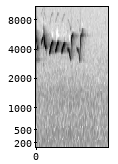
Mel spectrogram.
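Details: Wild Willow Warbler in a lush Norwegian summer near Geilo, Buskerud County: a brief phrase of seven clear, slurred notes, loud at first and gently fading, ending after one second in quiet.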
